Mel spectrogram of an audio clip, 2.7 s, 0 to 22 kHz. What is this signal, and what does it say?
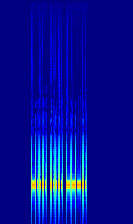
Morse code, heard as a keyed tone, about 44 wpm, 700 Hz. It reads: 658
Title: Numbers - 3-Digit 45wpm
